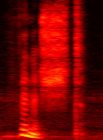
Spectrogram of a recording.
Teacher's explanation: Sh is voiceless, so keep your voice off. Finished, but you won't hear it.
